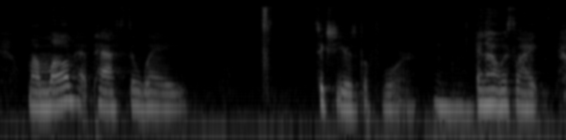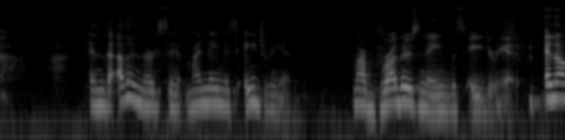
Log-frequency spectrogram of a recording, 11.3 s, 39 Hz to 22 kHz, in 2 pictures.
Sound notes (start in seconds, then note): 5.6 breathing heavy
